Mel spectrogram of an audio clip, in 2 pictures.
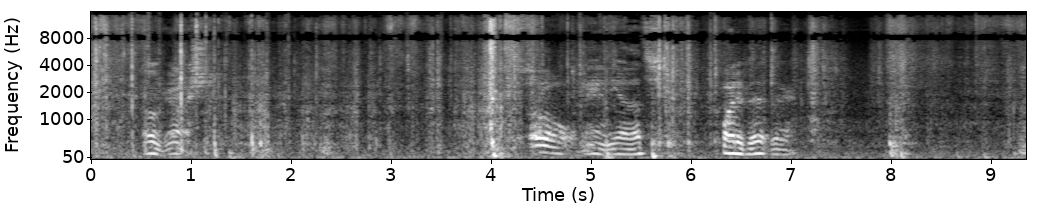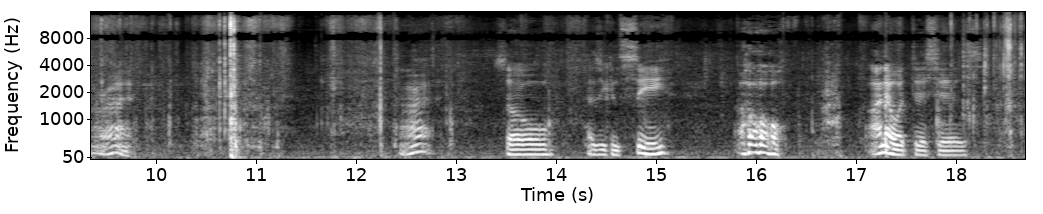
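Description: A cardboard box scrapes and thumps as hands handle it on a table.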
